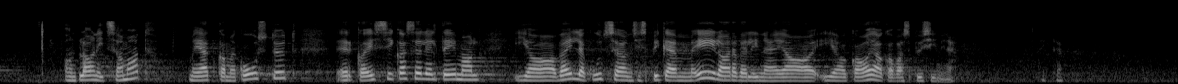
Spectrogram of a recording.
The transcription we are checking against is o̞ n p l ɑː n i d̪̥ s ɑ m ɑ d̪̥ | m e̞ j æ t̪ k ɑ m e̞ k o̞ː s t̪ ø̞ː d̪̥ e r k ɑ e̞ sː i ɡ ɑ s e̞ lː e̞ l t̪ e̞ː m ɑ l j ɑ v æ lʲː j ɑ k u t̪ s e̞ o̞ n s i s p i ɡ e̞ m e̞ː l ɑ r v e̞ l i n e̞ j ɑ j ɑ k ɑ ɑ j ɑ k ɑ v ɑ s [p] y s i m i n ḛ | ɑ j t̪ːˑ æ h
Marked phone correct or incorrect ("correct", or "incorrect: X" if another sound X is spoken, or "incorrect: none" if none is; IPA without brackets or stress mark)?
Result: correct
